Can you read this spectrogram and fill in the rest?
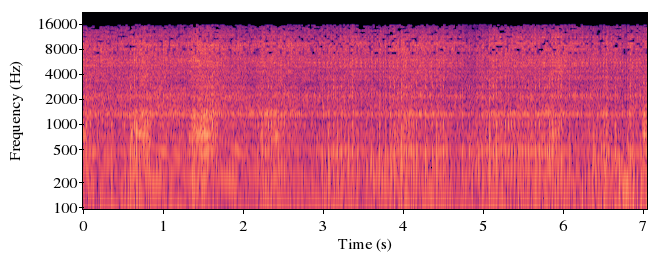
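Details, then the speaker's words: SYX Moto small two-stroke dirt bike, carburetor leaking fuel, possibly flooded after choke; buzzy sputter surging with throttle, then stumbles without settling. Won't hold idle; idle screw suspected to need turning up, possibly bad fuel mix. "oh yeah i think i gotta turn the idol up yeah i would think so hotel yeah it's not staying on exactly"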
